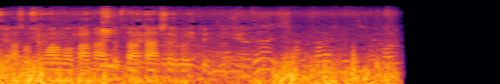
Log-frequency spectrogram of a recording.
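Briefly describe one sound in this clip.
Men talk loudly nearby outdoors, in a busy crowd.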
